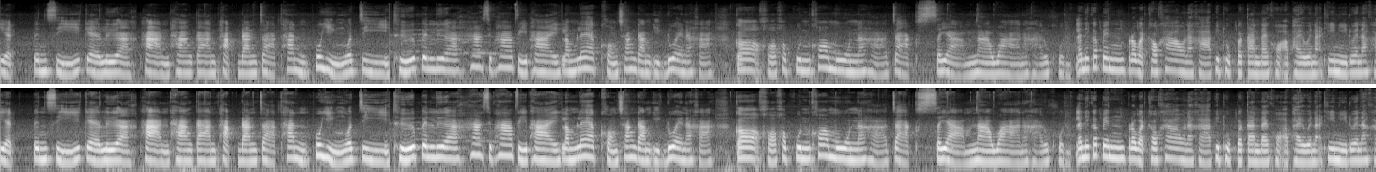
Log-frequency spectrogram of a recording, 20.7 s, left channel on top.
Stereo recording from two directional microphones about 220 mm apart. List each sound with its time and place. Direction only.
0.0 s speech: 20° right (ahead or behind); by 20.7 s 5° right (ahead or behind)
